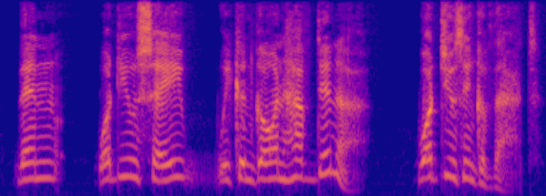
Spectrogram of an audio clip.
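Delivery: high, coaxing woman's voice; friendly Sandra. A narrator's reading. Sandra suggests rest then dinner to the visitor, coaxing.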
